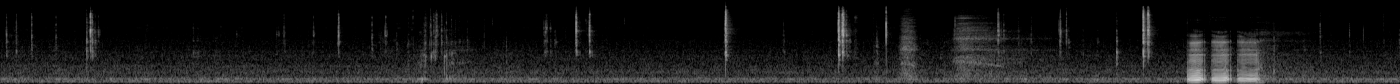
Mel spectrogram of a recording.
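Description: Scattered small clicks and scratches of fingernails prying at the chest panel of a plastic toy robot figure that won't open easily. A brief vocal sound comes about two seconds before the end.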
